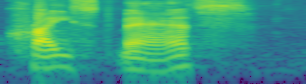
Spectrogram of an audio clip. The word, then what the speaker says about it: Christmas: One is to herald the great message of Christ Mass, as we pronounce it,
